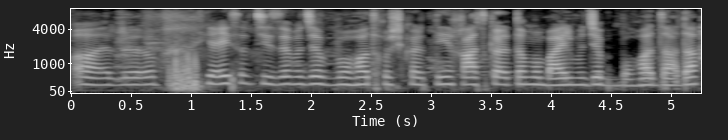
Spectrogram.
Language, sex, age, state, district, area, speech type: Urdu, female, 18-30, Uttar Pradesh, Lucknow, rural, spontaneous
